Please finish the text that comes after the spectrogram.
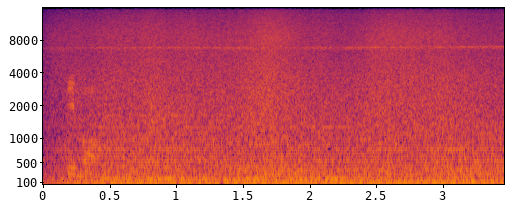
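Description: Steady rush of waves and wind noise around a moving Baglietto MV 19 yacht, with a low engine drone underneath, continuous and fairly loud throughout.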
